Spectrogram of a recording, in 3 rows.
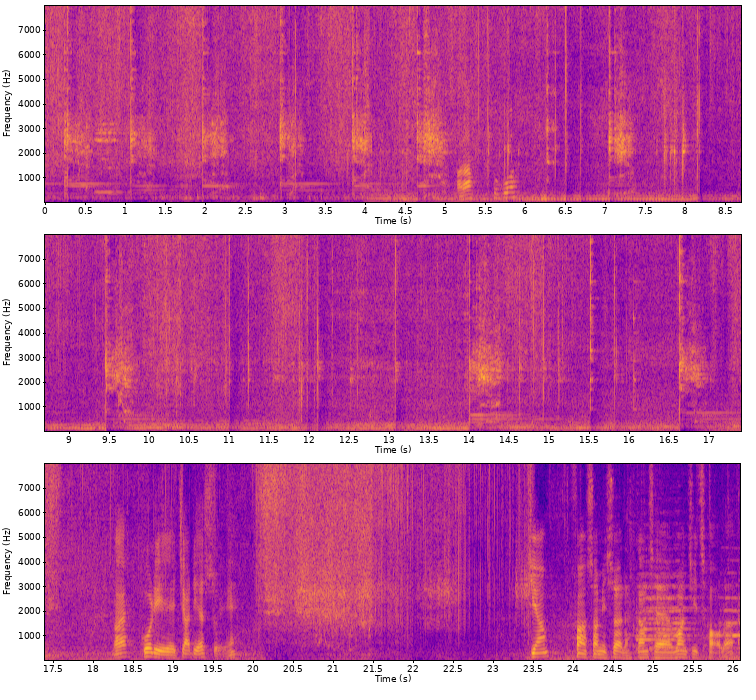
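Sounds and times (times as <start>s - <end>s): spatula scraping a wok: 0.0s - 8.2s, 9.4s - 18.2s
chilies sizzling in hot oil: 0.0s - 24.2s.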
